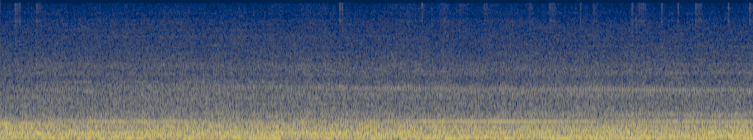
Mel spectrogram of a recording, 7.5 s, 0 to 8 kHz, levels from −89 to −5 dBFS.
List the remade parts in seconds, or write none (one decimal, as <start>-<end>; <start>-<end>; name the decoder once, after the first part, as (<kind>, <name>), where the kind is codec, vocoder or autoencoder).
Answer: 2.7-3.3 (codec, DAC); 3.9-5.3

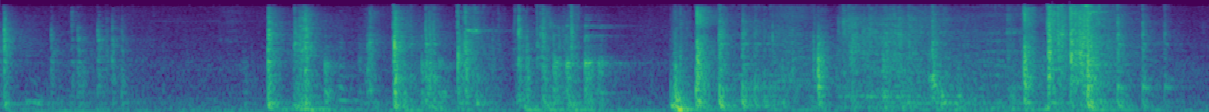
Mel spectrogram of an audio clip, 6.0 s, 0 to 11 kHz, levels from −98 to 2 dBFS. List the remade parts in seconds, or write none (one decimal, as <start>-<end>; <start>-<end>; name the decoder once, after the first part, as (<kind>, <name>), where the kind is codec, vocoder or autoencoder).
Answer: none

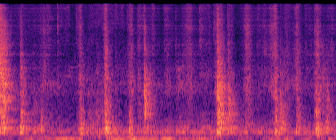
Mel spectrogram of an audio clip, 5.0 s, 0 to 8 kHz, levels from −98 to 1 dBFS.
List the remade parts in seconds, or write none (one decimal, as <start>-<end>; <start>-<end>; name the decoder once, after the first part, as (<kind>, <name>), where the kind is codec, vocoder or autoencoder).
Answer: 0.0-1.0 (codec, DAC); 2.0-3.1; 3.6-4.1; 4.6-5.0

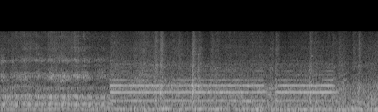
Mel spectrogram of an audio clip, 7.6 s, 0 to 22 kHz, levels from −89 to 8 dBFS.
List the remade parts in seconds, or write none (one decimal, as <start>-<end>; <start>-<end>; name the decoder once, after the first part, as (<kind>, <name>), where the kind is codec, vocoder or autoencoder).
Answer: 0.0-1.6 (codec, DAC); 2.2-3.0; 4.5-6.1

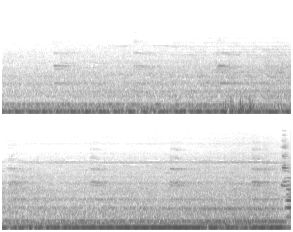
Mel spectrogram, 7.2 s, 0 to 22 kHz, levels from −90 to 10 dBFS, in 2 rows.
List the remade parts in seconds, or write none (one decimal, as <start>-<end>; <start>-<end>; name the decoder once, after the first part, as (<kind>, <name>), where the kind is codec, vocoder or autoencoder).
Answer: 2.1-3.9 (codec, DAC)

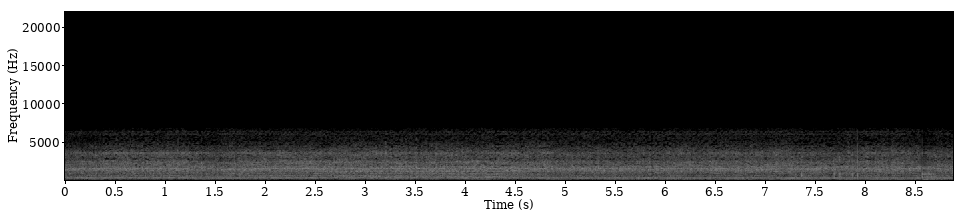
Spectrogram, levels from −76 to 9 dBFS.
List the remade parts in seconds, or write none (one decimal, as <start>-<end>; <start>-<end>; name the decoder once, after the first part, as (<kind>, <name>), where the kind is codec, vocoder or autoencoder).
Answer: 0.0-0.5 (codec, DAC); 1.2-8.9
